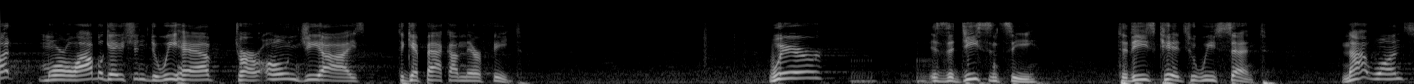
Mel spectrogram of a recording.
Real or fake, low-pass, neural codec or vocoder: real; 7.2 kHz; none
